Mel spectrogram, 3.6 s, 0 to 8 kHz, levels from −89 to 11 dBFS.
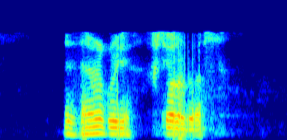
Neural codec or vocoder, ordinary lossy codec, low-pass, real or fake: codec, 44.1 kHz, 7.8 kbps, DAC; AAC, 16 kbps; 7.2 kHz; fake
